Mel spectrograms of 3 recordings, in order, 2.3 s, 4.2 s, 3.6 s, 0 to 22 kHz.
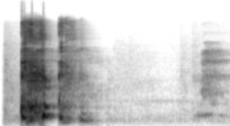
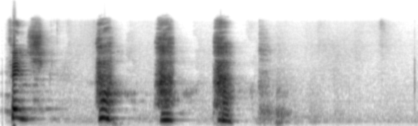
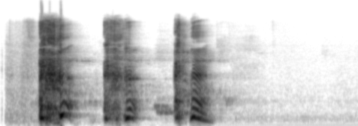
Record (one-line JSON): {"cough_length": "2.3 s", "cough_amplitude": 31237, "cough_signal_mean_std_ratio": 0.32, "exhalation_length": "4.2 s", "exhalation_amplitude": 32767, "exhalation_signal_mean_std_ratio": 0.31, "three_cough_length": "3.6 s", "three_cough_amplitude": 32295, "three_cough_signal_mean_std_ratio": 0.36, "survey_phase": "beta (2021-08-13 to 2022-03-07)", "age": "18-44", "gender": "Female", "wearing_mask": "No", "symptom_runny_or_blocked_nose": true, "symptom_shortness_of_breath": true, "symptom_sore_throat": true, "symptom_fatigue": true, "smoker_status": "Ex-smoker", "respiratory_condition_asthma": false, "respiratory_condition_other": false, "recruitment_source": "Test and Trace", "submission_delay": "2 days", "covid_test_result": "Positive", "covid_test_method": "RT-qPCR", "covid_ct_value": 30.8, "covid_ct_gene": "ORF1ab gene", "covid_ct_mean": 32.5, "covid_viral_load": "22 copies/ml", "covid_viral_load_category": "Minimal viral load (< 10K copies/ml)"}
